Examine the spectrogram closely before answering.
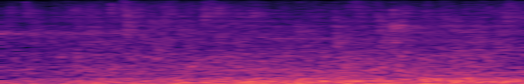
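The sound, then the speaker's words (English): Slow trickle of water running through a wide storm drain under city streets in the Libertad neighborhood of Culiacan, Sinaloa, heard as a steady, even hiss of flowing water with no breaks. “In the Libertad neighborhood in Culiacan, Sinaloa, a slow trickle of water runs through a wide storm drain running under the city streets.”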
